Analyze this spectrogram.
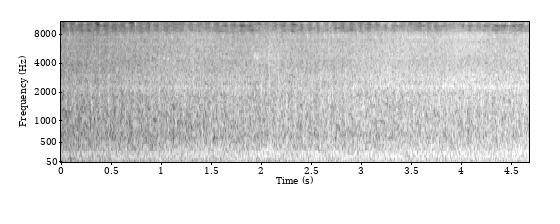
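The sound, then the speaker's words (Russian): A Black Hawk helicopter roars overhead as it appears over a hill, its rotors producing a dense, steady thrum that swells slightly louder over a few seconds, with no voices present. “Воздух задрожал, наполнился громким рокотом винтов, когда над холмом показался черный ястреб.”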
